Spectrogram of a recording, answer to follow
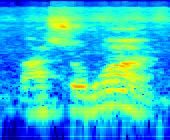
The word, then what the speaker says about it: Lashawan: This is how you will pronounce it: La, which is the La, the Sha, which is the Sha, and then the Wa and the Na come together, which is pronounced one. Lashawan.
